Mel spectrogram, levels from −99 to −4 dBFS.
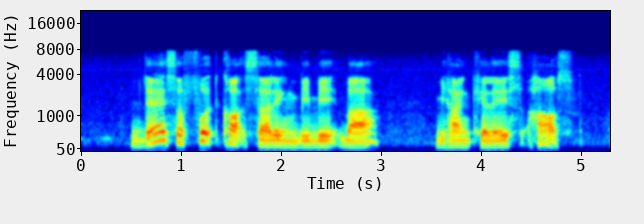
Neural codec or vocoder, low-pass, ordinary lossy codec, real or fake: none; none; none; real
